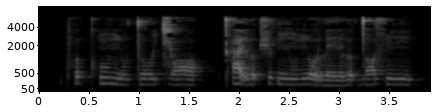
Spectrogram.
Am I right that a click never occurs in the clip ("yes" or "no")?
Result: yes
